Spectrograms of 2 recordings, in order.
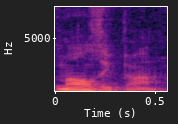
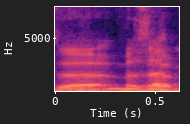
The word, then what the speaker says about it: Mazepin: We had split drivers in the Force India with Lucas Auer and I keep wanting to call him Nicholas Marzipan. No, is Mazepin.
